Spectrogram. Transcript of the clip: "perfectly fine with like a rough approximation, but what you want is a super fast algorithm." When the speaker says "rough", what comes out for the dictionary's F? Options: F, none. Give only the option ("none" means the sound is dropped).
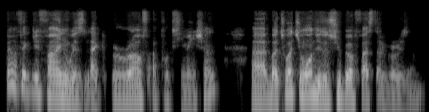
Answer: F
